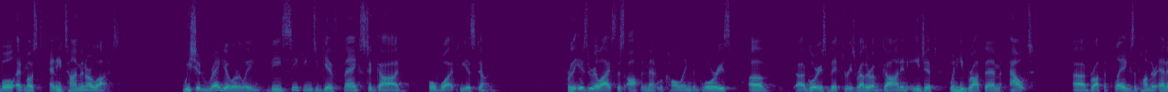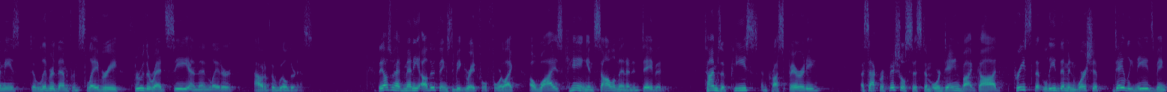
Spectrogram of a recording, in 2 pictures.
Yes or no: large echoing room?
yes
